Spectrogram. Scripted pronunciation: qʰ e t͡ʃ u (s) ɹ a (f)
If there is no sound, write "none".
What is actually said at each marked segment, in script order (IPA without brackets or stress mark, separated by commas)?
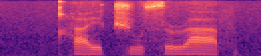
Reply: s, f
